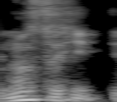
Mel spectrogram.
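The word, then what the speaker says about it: 産霊: 産む霊魂の霊って書いて、ムスヒって読むんですよ。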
